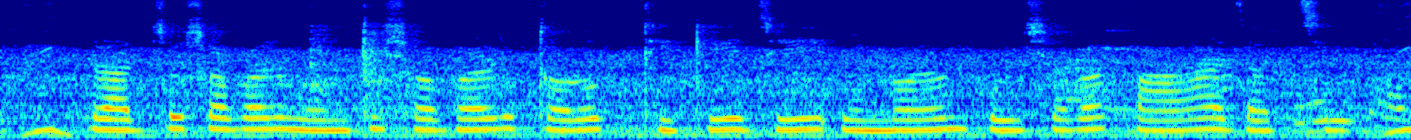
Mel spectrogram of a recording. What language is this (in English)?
Bangla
